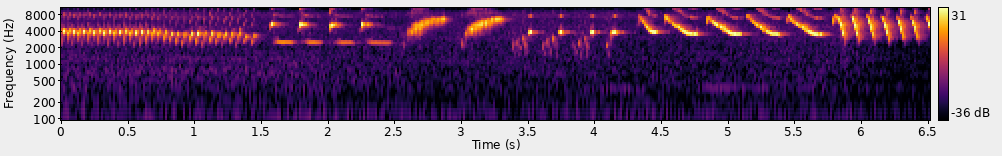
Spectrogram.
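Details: Canary training song for young birds: a buzzy trill, evenly spaced short whistled pips, swooping rising notes, downslurred whistles and a closing rapid roll.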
